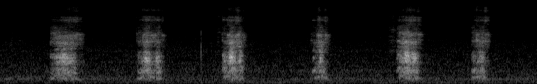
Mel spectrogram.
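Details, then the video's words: Angry stone marten female, resident in a woodpile by a shed in Germany, raving at night around 10 pm. Six harsh, breathy, hissing bursts come roughly every 0.8 seconds against calm silence. "Our Ranting Neighbour Mrs. Stone Marten - Frau Steinmarder flippt aus"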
